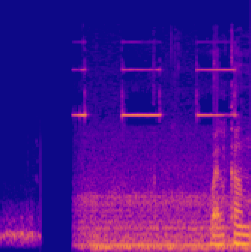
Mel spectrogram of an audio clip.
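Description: An electronic controller beeps as its buttons are pressed.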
